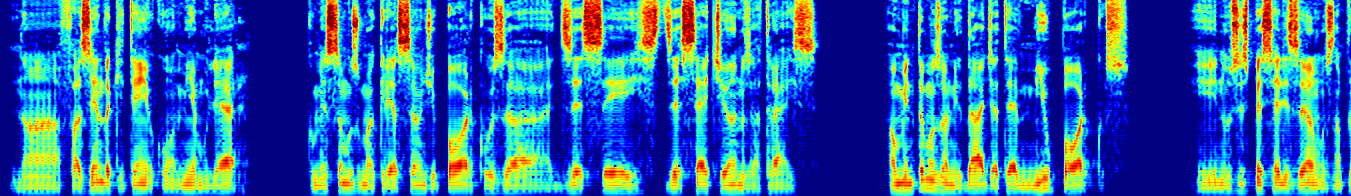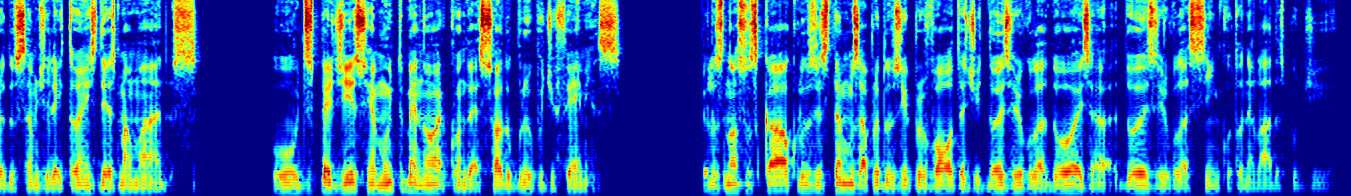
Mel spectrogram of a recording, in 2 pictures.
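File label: Brazilian Portuguese, male, narration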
